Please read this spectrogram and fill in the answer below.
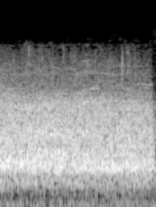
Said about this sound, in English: Crowd really noisy right now.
